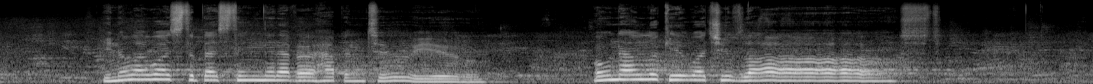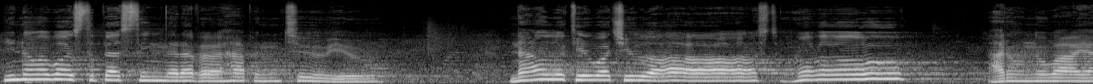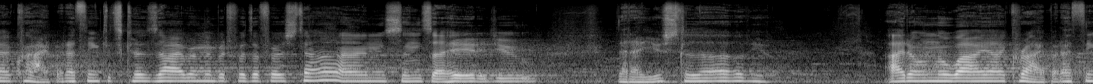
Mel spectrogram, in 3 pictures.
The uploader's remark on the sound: Naturally, my laptop has quit working properly, so I'm recording some covers in the local coffee shop.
